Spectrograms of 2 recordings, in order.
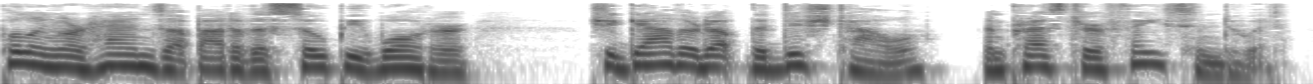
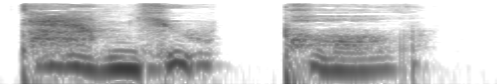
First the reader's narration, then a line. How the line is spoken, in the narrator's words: she whispered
